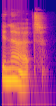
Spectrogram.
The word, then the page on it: inert: British English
